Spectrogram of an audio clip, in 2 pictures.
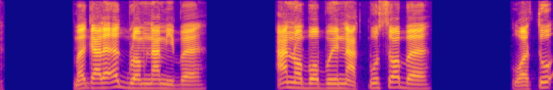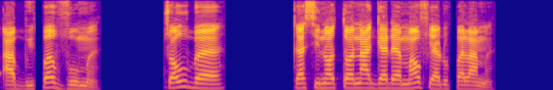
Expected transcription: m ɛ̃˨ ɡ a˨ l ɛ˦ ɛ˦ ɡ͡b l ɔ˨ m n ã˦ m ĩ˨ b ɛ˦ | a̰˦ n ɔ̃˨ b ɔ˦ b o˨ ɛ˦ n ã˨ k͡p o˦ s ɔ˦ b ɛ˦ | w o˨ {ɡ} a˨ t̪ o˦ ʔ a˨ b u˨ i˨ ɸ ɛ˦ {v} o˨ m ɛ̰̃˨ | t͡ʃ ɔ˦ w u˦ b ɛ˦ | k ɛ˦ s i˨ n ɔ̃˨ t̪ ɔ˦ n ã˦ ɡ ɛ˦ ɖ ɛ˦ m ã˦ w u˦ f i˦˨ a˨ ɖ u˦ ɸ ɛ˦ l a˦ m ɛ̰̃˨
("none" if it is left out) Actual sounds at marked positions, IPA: none, v

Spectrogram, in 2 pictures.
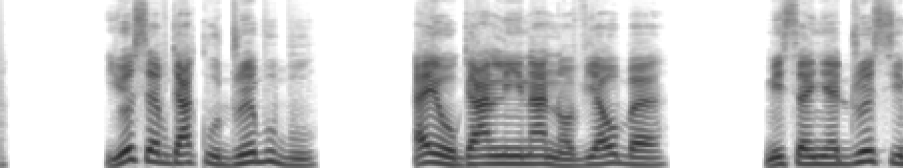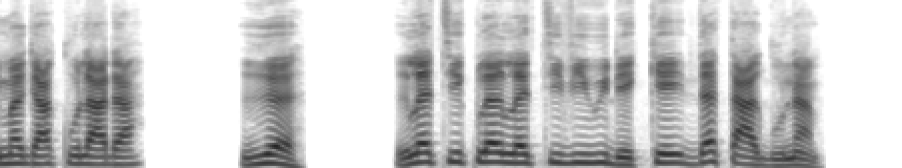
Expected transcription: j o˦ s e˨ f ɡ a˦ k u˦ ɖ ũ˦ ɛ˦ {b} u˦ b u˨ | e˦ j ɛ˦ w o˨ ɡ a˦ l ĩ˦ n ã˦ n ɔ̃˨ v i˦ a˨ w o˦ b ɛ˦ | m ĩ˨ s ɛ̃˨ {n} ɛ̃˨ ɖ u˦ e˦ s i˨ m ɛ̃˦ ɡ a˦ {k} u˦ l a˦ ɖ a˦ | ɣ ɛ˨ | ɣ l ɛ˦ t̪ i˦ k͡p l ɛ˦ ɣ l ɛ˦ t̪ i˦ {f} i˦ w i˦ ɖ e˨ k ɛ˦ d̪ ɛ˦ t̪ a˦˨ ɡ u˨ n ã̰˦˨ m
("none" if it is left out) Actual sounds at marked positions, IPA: b, ɲ, k, v

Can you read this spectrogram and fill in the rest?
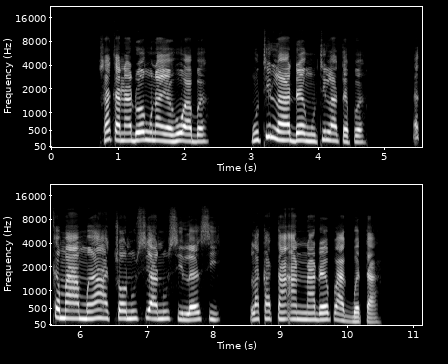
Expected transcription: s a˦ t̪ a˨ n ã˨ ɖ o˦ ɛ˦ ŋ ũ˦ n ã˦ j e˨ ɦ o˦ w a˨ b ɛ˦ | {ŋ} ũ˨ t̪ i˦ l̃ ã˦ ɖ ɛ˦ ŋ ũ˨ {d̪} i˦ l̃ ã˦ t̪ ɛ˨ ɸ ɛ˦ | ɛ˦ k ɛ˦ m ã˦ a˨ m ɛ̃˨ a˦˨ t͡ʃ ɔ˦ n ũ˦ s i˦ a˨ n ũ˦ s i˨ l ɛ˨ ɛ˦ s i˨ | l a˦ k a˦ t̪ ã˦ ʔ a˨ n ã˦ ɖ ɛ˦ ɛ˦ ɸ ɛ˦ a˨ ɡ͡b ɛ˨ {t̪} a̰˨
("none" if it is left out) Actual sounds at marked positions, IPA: ŋ, t̪, t̪

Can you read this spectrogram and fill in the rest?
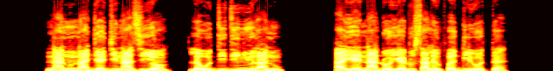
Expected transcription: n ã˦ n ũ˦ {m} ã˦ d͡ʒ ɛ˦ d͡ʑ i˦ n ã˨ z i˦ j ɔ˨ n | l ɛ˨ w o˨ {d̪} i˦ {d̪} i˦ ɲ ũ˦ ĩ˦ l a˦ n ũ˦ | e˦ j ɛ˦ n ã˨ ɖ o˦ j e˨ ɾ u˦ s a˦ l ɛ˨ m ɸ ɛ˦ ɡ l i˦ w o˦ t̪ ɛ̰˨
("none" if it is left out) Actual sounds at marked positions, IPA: n, d̪, d̪

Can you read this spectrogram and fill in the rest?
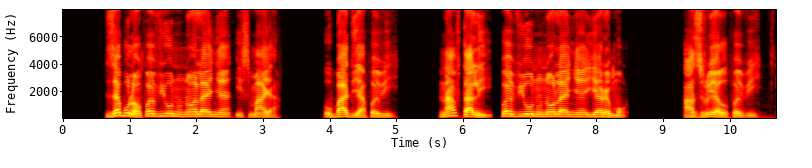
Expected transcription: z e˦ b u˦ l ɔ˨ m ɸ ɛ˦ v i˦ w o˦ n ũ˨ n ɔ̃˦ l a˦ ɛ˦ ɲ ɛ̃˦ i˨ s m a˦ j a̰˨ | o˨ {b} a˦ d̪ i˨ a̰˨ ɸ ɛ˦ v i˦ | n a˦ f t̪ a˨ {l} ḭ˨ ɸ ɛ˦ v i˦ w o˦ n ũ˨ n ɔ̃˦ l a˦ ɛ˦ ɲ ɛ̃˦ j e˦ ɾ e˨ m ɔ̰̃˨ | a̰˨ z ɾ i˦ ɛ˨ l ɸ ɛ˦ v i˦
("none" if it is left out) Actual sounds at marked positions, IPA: b, l

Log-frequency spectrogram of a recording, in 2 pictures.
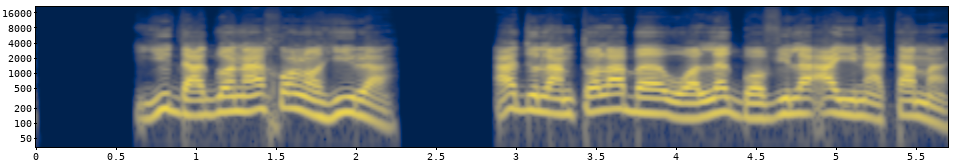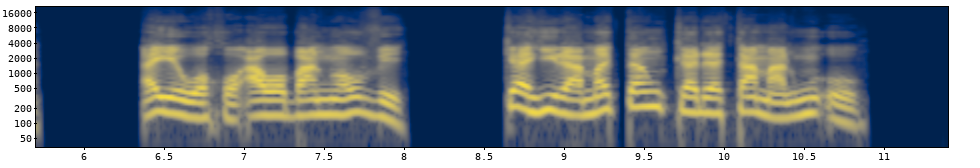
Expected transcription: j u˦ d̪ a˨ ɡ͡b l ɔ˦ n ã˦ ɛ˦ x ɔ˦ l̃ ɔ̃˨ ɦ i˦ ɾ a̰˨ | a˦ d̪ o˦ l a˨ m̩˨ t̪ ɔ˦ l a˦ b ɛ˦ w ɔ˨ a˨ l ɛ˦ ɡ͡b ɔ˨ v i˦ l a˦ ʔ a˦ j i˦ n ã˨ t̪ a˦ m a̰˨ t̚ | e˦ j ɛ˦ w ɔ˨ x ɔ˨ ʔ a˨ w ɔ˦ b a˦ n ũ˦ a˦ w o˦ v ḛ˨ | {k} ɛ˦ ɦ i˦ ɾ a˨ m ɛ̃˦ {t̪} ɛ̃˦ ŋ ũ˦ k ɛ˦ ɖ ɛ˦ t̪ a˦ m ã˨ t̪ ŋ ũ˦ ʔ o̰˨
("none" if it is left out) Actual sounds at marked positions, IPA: k, t̪

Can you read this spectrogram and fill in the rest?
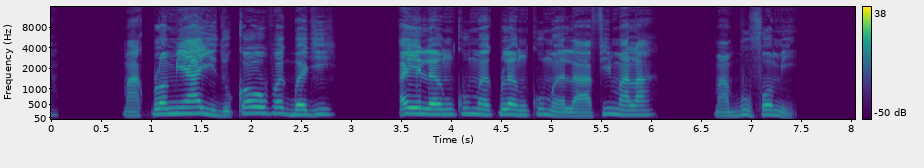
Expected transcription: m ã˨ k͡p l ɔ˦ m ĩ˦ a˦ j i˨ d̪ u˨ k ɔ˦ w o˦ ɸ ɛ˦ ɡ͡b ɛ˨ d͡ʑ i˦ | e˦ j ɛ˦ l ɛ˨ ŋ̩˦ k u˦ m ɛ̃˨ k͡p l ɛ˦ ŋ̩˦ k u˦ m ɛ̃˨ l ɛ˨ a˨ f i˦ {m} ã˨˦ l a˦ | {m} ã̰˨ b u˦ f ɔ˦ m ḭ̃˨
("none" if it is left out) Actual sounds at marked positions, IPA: m, m

